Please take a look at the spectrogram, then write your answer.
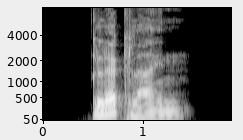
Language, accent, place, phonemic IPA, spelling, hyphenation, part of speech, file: German, Germany, Berlin, /ˈɡlœk.laɪ̯n/, Glöcklein, Glöck‧lein, noun, De-Glöcklein.ogg
- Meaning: diminutive of Glocke (“bell”)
